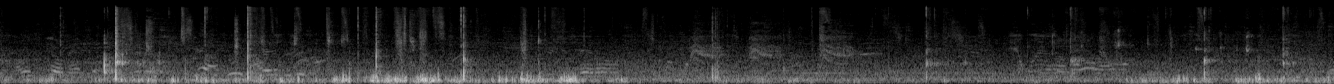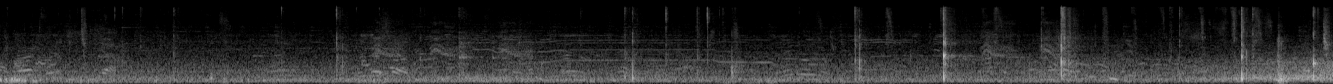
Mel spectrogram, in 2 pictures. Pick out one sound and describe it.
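Men talk casually at a distance outdoors.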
